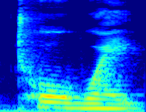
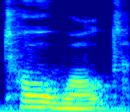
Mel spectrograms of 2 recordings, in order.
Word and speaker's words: Torwalt: song by brian and katie torway torwalt i get that name wrong all the time but anyway and it's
